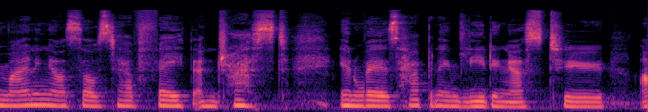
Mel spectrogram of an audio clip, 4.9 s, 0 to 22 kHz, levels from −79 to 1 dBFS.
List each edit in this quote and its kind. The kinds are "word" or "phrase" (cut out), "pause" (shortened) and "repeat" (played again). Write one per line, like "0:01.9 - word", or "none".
0:02.7 - word
0:03.5 - phrase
